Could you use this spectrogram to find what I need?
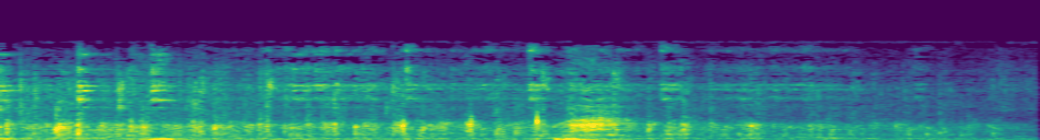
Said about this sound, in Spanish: Un aplauso por las damas, ellas son tremendas.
